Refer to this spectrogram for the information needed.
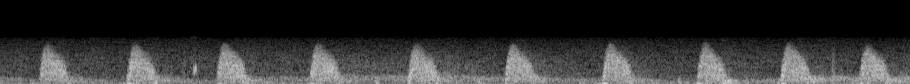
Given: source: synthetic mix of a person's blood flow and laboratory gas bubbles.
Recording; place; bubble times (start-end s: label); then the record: Doppler ultrasound of blood flow; subclavian vein
1.91-2.00 s: bubbles
From the record:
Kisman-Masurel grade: 112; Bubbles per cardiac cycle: 1 to 2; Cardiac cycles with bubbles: 1 to 10%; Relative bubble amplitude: moderate (0.250 to 0.450); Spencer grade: 1 (occasional bubble signal discernible with the cardiac motion signal, with majority of cardiac periods free of bubbles); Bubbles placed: anywhere in the cardiac cycle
